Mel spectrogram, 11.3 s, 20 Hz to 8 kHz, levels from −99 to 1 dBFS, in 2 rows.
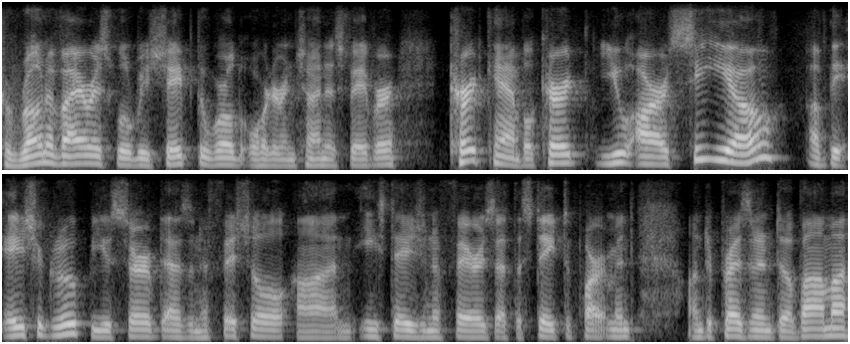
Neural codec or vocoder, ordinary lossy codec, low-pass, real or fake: none; Opus, 16 kbps; 7.2 kHz; real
